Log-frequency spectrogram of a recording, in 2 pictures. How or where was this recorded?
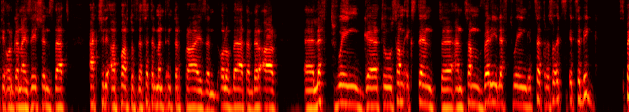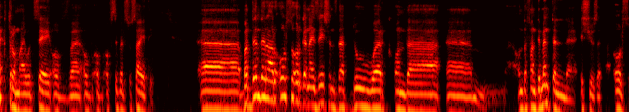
video call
